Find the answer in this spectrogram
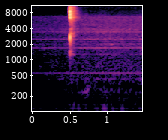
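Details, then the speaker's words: Single TMS (transcranial magnetic stimulation) pulse at turned-up intensity, delivered over a volunteer's head in a live demo: one sharp click as the coil's stored charge fires, producing a thumb movement and facial twitching. "And then I press the button, makes a little clicking noise, and then it gets your muscles to move."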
